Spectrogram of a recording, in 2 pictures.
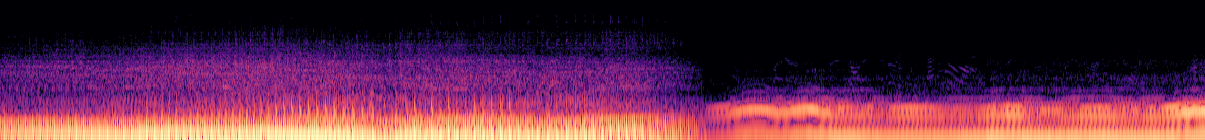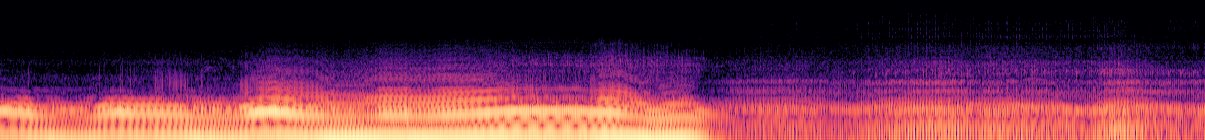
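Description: Porsche engines driving slowly past at close range, one car after another. A deep, loud engine runs for the first eight seconds or so; after a short dip a second engine follows, its pitch rising and falling with small throttle blips, until a quieter engine takes over for the last few seconds.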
